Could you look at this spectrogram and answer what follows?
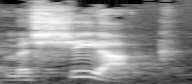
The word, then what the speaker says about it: Mashiach: Or better yet, Mashiach. Mashiach is how it's actually spelled or pronounced if you were reading it in Hebrew.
